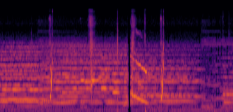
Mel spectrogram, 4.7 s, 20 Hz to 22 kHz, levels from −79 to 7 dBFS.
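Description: At 2.52 s, a brief burst of damaged data in a compressed stream lasts until 2.62 s: corrupted bytes garble the decoder's reading of those frames until it regains sync. The result is a roughly 0.1 s disturbance.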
